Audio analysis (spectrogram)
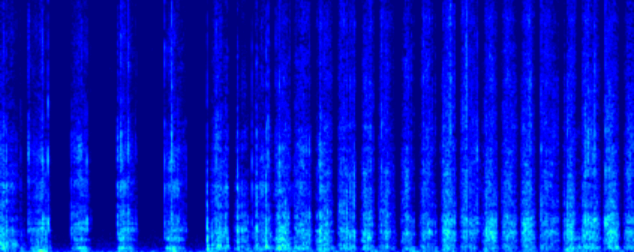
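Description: The edge of a flat wooden popsicle stick scrapes along the surface of a flat sheet of coarse sandpaper, making gritty, bright scratching strokes. A few slower strokes separated by short pauses give way to a steady, rapid back-and-forth rhythm of rough scrapes.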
